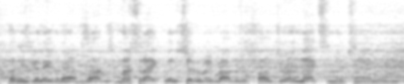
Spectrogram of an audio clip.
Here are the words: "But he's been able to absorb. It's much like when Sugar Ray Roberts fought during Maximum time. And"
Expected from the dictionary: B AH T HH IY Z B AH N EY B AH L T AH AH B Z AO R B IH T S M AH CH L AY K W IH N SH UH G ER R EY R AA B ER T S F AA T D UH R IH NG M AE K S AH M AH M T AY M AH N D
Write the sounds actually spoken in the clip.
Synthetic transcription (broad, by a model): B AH T HH IY Z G AH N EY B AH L T AH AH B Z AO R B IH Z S M AH CH L AY K W IH N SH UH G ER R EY R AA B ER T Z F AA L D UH R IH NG M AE K S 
